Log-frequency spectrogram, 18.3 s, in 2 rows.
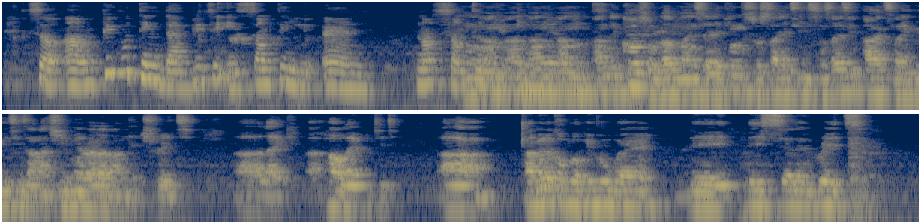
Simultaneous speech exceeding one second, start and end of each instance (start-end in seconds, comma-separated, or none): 4.5-5.8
